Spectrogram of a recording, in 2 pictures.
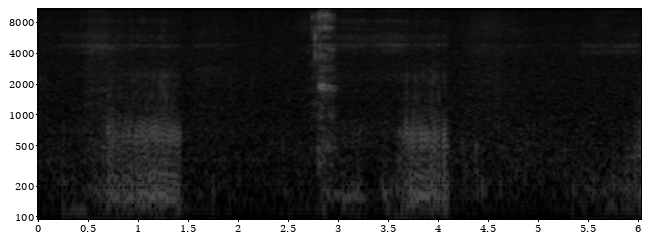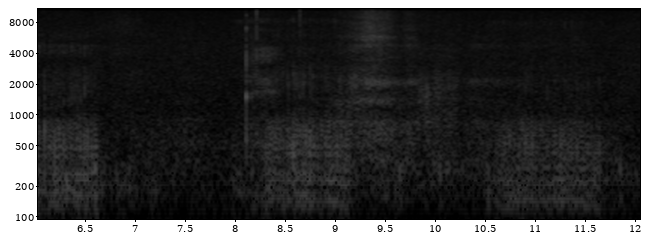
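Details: Soft, rasping snores recurring roughly every two to three seconds from a sleeping English Bulldog; typical flat-faced dog snoring.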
